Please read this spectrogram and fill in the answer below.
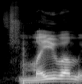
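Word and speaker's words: मैवम्: Maivam it should be. One matra is given, right?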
